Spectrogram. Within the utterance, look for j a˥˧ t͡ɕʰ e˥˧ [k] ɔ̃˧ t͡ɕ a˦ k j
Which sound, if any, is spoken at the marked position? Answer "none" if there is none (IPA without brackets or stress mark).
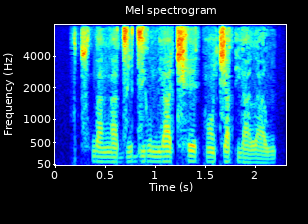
k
